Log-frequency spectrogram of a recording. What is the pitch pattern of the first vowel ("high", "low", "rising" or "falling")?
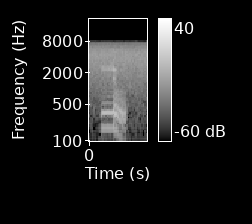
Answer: falling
